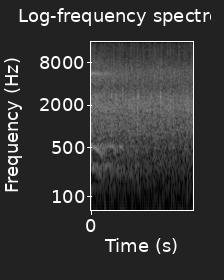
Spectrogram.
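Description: A congregation at a Bible study gathering applauds, a dense, even patter of many hands clapping throughout, moderately loud and continuous with no clear pauses.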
